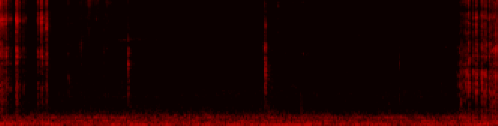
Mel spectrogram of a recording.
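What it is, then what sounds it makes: Dry bar soap being shaved. A metal utility knife blade cuts crunchy shavings from a solid, dry, beige-tan bar of soap. Short, bright, scraping crunches come in bursts over a steady low background hum, with a longer rough scrape at the end.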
